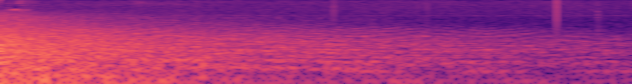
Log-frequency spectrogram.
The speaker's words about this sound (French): Dernier coup de canon.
